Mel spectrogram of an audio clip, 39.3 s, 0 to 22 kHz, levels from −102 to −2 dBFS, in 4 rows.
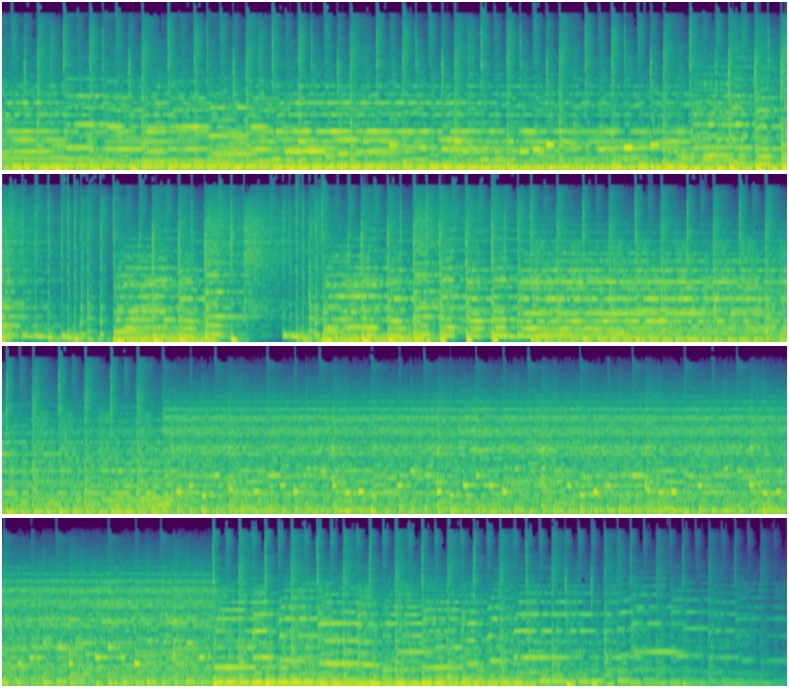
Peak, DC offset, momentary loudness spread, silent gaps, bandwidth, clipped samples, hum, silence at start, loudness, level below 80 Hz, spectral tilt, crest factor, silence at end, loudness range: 0 dBFS; under 0.1%; 6 LU; none; over 20 kHz; under 0.1%; none; 0 s; -12 LUFS; -20 dBFS; -5 dB/octave; 12 dB; 0 s; 3 LU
